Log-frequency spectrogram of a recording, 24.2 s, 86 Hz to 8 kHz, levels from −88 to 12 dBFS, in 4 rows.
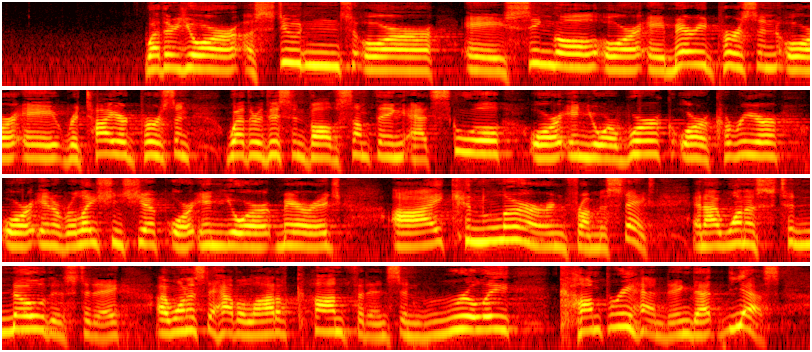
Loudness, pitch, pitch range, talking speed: -17 LUFS, 225 Hz, 210-255 Hz, 155 wpm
